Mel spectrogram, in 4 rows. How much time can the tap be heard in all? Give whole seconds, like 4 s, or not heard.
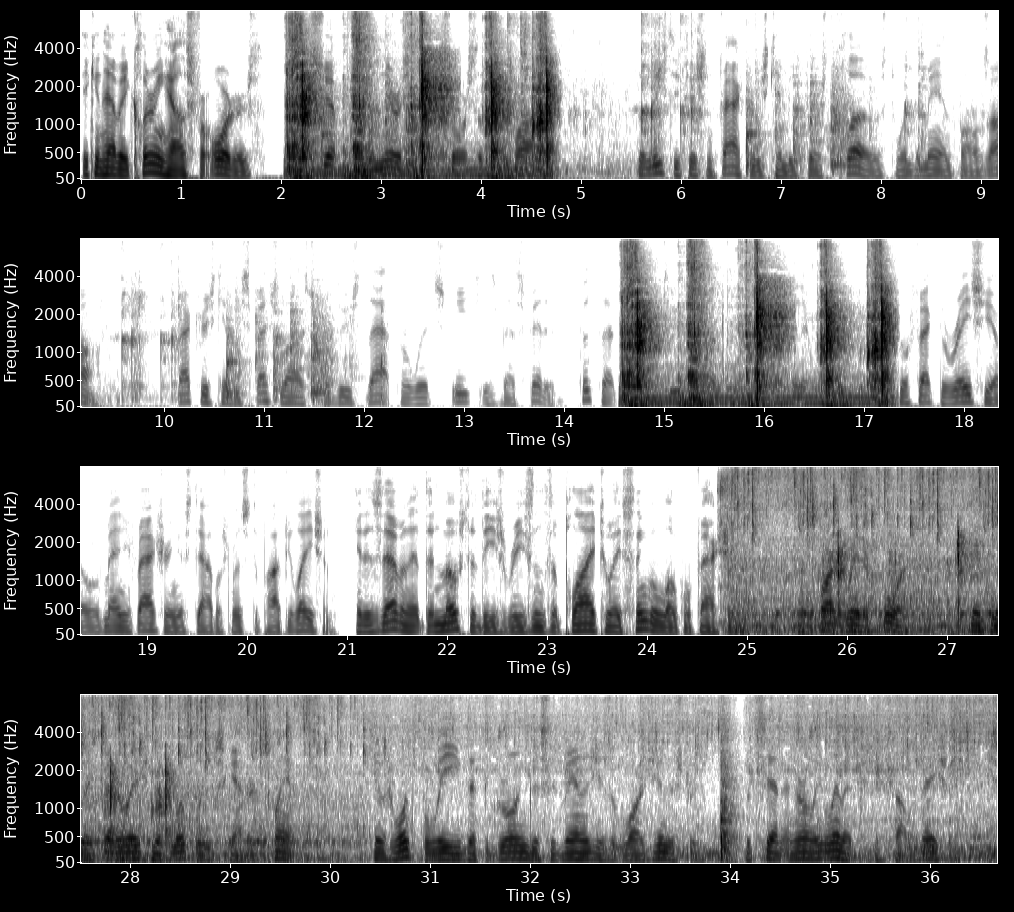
12 s.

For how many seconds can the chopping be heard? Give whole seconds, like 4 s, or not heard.
8 s.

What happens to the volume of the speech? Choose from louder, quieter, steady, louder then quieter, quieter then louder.
quieter then louder.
